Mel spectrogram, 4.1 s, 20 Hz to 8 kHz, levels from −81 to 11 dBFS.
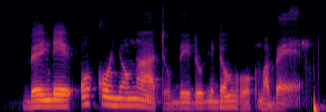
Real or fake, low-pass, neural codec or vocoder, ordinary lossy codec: fake; 7.2 kHz; codec, 16 kHz, 1 kbps, X-Codec, HuBERT features, trained on general audio; none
